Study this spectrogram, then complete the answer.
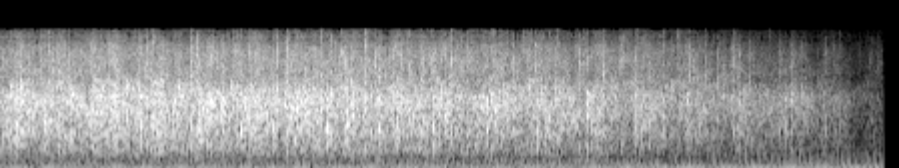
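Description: A large crowd cheers and applauds loudly, then the applause fades away.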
